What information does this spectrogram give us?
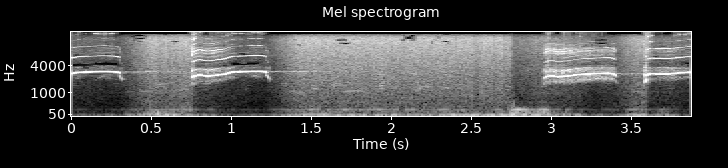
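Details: Osprey at Charlo, Montana, 31 August 2023, 09:36, live nature cam: loud whistled call, a pause of over a second with low rumbling noise, then two more sharp whistles.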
